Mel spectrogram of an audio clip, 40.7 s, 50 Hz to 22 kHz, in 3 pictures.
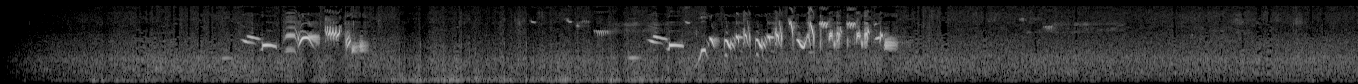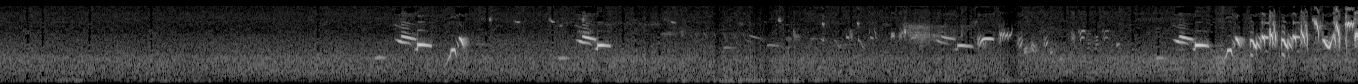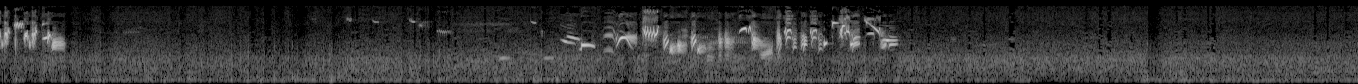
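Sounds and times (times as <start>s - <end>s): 
singing: 2.2s - 3.7s, 5.8s - 9.0s, 17.3s - 18.4s, 19.1s - 27.8s, 31.3s - 36.2s.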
